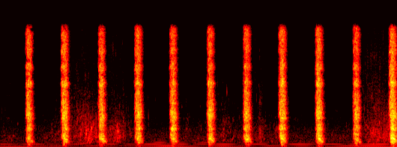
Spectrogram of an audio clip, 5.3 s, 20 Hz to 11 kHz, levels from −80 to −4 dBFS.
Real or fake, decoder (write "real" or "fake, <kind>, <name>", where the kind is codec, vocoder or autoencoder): real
